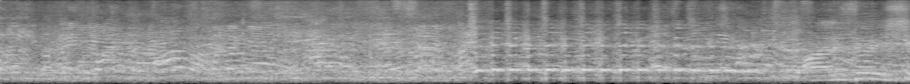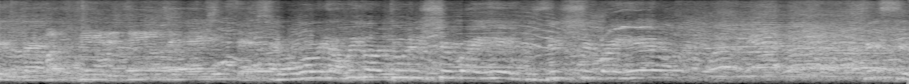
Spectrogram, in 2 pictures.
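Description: A man raps loudly into a microphone over a loudspeaker.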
